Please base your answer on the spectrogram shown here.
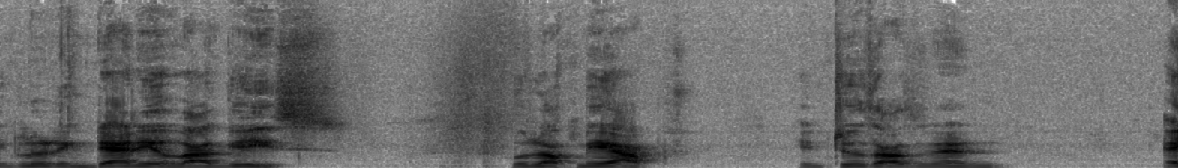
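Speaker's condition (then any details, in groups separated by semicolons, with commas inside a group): Slurred speech from poisoning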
